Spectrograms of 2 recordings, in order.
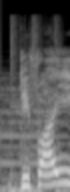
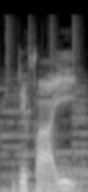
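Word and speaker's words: दिफ़ाई: यानी कि हिफाजती, और इसका उच्चारण है दिफाई, बिल्कुल साफ साफ, दिफाई, दिफाई, ठीक है। इसमें वो ई नहीं है, ई अरबी वाला नहीं है, सिंपल दिफाई।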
